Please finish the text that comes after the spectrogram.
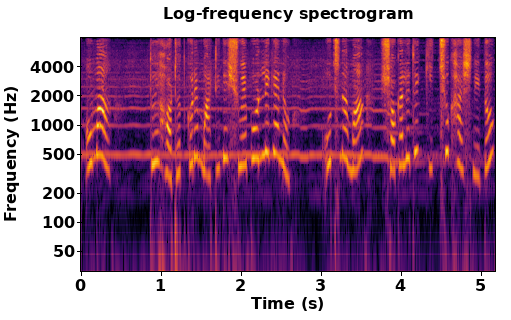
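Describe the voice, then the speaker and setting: Very high, plaintive little girl. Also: animated, brisk. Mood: frightened, pleading. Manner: childlike, whining. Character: small, clingy, plaintive little village girl. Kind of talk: Bengali cartoon moral-story voice acting. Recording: music under the voice.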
